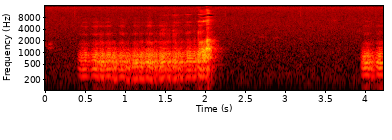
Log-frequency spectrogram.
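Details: African grey parrot at home producing a long, throaty, snore-like rasp lasting over a second and a half and ending in a sharper note. After a pause a second buzzy rasp begins.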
